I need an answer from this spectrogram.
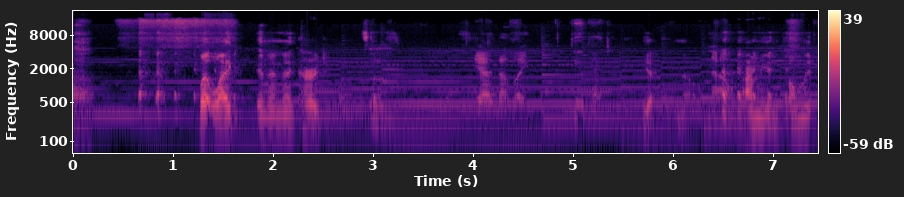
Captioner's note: chuckling from the peanut gallery; hoity toity british accent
